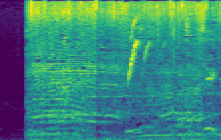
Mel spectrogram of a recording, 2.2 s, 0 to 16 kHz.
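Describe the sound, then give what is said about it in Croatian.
Sheep bleating from a flock of about 500 animals being herded across country, with several wavering bleats of differing pitch over a dense, continuous background of the flock. “Muhamed Tutnić iz Željeznog polja na područje Doboja stigao je sa stadom od 500 ovaca.”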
